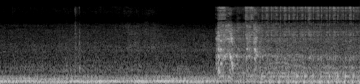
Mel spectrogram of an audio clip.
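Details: Scooter CVT after replacing pulley washer that previous mechanic installed backwards (inside): starts and settles to smooth idle, short throttle blip with no rattle or whirr; drive now quiet, though bushing play noted.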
